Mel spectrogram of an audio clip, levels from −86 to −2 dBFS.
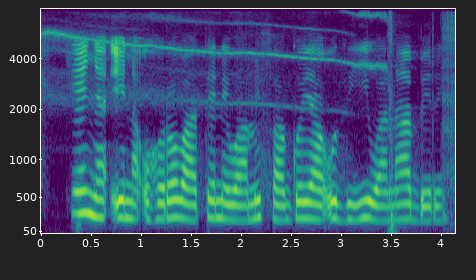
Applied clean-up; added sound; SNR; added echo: none; Fireworks; 18 dB; none.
